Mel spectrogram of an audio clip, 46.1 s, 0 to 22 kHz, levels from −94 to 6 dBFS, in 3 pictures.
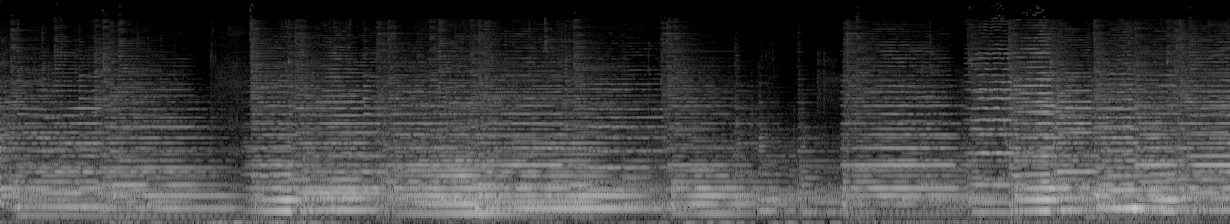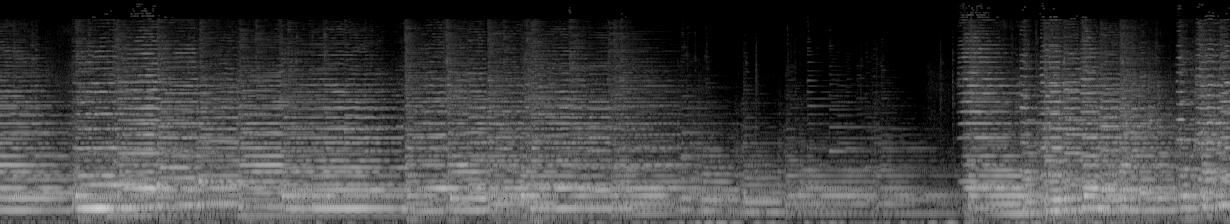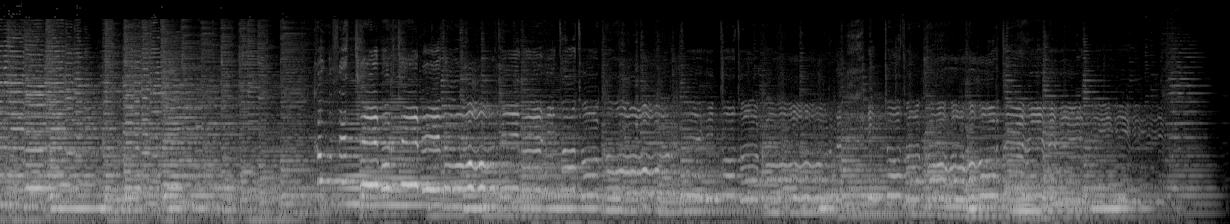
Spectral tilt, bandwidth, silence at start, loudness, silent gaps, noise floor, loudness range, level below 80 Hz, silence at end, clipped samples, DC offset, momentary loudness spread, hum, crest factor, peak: -5.5 dB/octave; 16.5 kHz; 0 s; -29 LUFS; none; -53 dBFS; 10 LU; -58 dBFS; 0.3 s; under 0.1%; under 0.1%; 13 LU; none; 20 dB; -10 dBFS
